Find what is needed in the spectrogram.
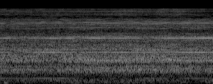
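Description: Electric heat gun running steadily, blowing air to dry chalk paint: an even rush of air with a faint steady motor whine.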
